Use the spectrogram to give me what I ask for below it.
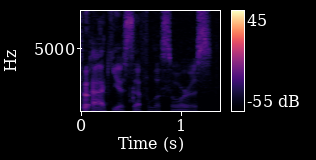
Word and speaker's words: Pachycephalosaurus: I saw in chat earlier, and that doesn't look like it's spelled that way, but it's Pachycephalosaurus.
